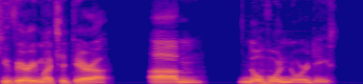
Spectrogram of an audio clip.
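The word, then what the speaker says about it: Novo Nordisk: very much Adera um Novo nordis I want I say dis because Adera told me how to say it properly um Adera they're Danish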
